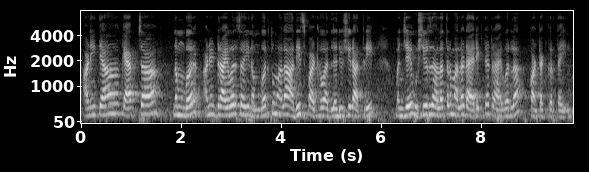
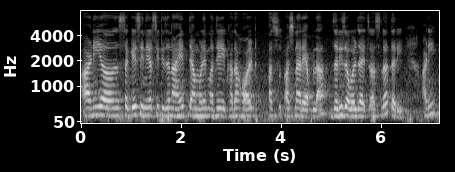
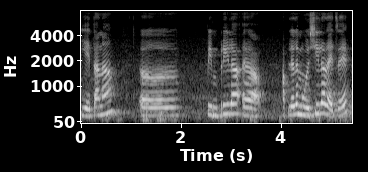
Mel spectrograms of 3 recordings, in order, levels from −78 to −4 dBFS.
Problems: constant background noise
